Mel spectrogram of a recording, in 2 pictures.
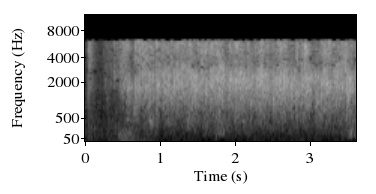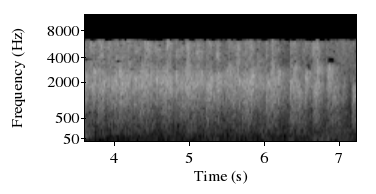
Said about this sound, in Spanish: Pues así, con esos aplausos, finalizó la conferencia inaugural de Fran Ezquiza.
